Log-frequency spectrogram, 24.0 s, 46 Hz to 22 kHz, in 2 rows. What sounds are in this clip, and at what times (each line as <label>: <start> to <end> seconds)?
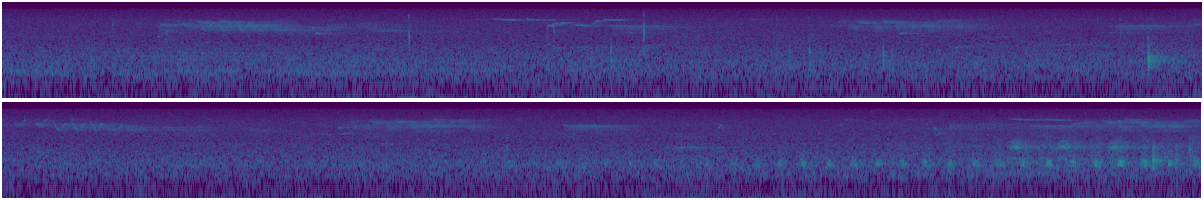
unidentified sound: 0 to 2 seconds
Spotted Towhee song: 2 to 4 seconds
Townsend's Solitaire call: 2 to 4 seconds
warbler song: 2 to 4 seconds
Hairy Woodpecker call: 4 to 6 seconds
Brown Creeper song: 4 to 8 seconds
unidentified sound: 6 to 12 seconds
Common Raven call: 8 to 10 seconds
MacGillivray's Warbler song: 12 to 14 seconds
Spotted Towhee song: 14 to 16 seconds
Townsend's Solitaire call: 14 to 16 seconds
unidentified sound: 16 to 20 seconds
bird wingbeats: 16 to 24 seconds
Spotted Towhee song: 20 to 22 seconds
Townsend's Solitaire call: 20 to 22 seconds
Brown Creeper song: 22 to 24 seconds
Common Raven call: 22 to 24 seconds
